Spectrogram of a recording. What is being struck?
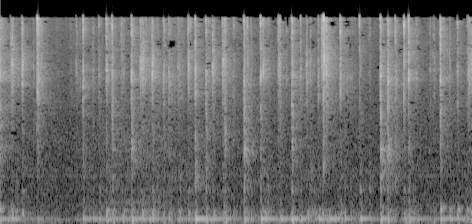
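Aluminium-based computer keyboard with plastic low-profile keys.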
